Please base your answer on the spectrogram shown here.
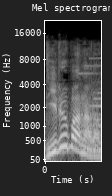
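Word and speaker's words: निर्वाण: 사용할 때 원래 열반이 저 인도 산스크리트 어로는 니르바나 합니다 니르바나 니르바나 하고 저 난방에서 사용하는 팔리어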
